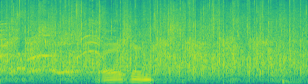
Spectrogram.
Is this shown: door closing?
no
